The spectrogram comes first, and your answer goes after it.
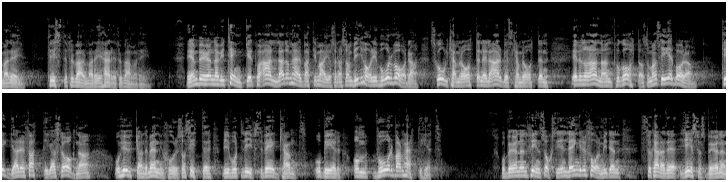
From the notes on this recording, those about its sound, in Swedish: Inspelad i Roseniuskyrkan den 11 februari 2024.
